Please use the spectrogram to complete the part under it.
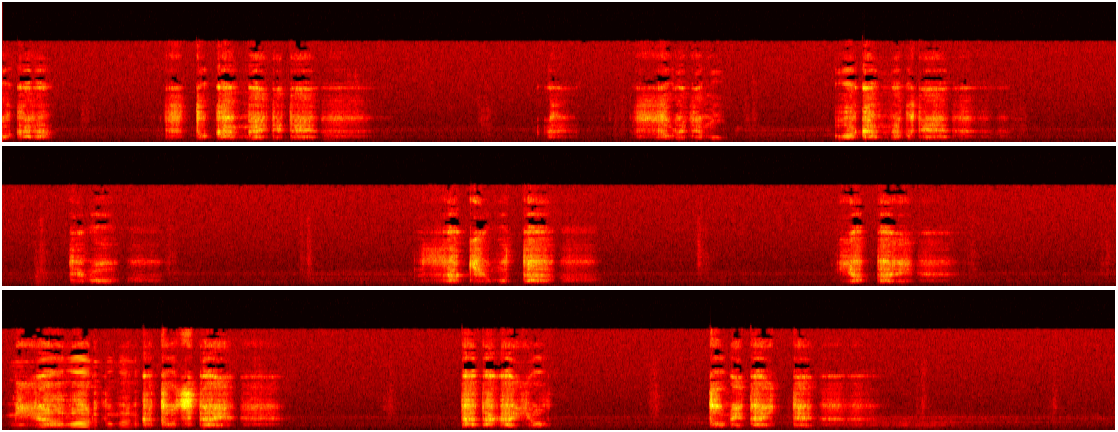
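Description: A toy belt plays short recorded voice calls through a small, tinny speaker, again and again with pauses between.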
